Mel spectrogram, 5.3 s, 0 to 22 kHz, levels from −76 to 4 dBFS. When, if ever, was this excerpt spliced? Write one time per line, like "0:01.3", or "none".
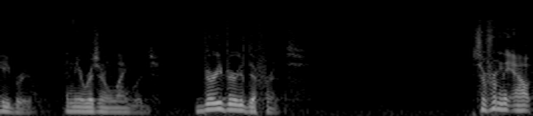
0:01.8
0:02.4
